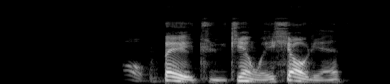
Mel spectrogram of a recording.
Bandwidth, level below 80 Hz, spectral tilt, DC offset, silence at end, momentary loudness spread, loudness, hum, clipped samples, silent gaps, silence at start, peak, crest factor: 9 kHz; -62 dBFS; -6.5 dB/octave; under 0.1%; 0.5 s; 22 LU; -16 LUFS; none; under 0.1%; none; 1.25 s; -2 dBFS; 18 dB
